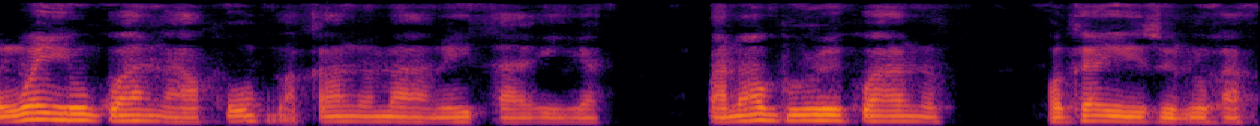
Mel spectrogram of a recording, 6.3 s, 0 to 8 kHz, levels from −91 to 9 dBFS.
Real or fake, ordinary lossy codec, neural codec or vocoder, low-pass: fake; AAC, 32 kbps; codec, 16 kHz in and 24 kHz out, 1.1 kbps, FireRedTTS-2 codec; 7.2 kHz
